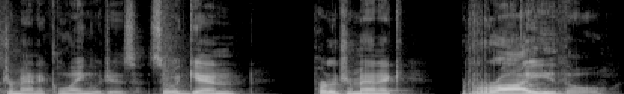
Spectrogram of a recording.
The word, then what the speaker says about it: Raido: And then we have, this is actually another one where people pronounce this as raido. Raido, I think. That actually makes absolutely no sense linguistically. It's raido. Raido.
